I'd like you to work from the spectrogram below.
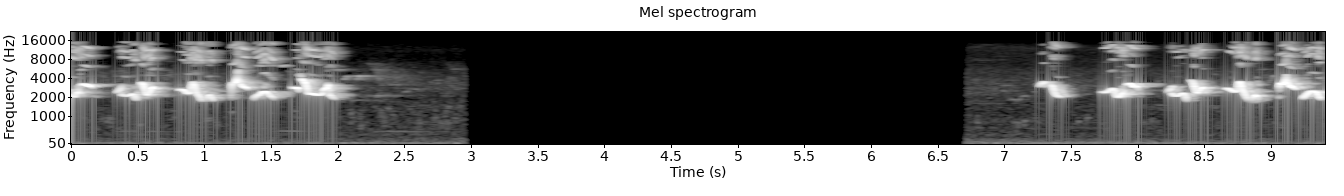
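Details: A Rose-breasted Grosbeak (Pheucticus ludovicianus) sings rich, robin-like warbled phrases of quick rising and falling notes, in two short bursts separated by a long silence.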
